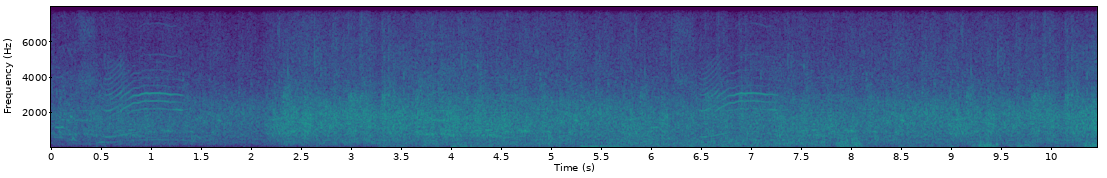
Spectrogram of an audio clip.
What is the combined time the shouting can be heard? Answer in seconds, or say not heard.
3 s.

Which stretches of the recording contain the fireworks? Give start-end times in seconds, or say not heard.
not heard.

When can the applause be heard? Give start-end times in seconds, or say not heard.
0.0-10.4.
